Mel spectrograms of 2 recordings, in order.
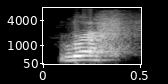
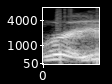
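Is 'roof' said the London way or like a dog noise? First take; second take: dog noise; London. First: It sounds like a dog's bark. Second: It is said with a London pronunciation. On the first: The speaker calls it wrong. "that's more like a dog noise" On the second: The speaker calls it right. "that's probably my London coming out"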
